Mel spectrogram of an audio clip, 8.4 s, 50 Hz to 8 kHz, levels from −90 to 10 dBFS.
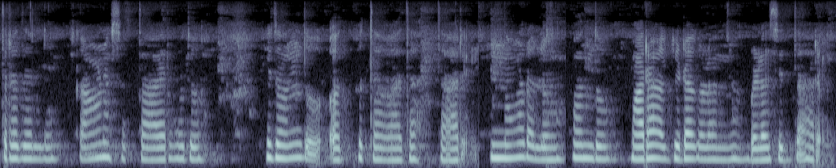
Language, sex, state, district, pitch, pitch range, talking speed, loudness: Kannada, female, Karnataka, Raichur, 220 Hz, 210-230 Hz, 70 wpm, -18 LUFS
